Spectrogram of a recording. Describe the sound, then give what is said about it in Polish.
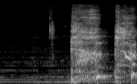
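Two sharp, harsh coughs in quick succession, loud, caused by smoke in the lungs, preceded by a faint breath over a low steady hum. “Ty kaszesz, on kaszle.”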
